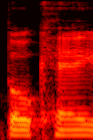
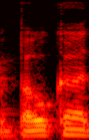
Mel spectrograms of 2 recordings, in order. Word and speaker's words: bokeh: way that so there's something called bokeh or boca depending on how people pronounce it and what it is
